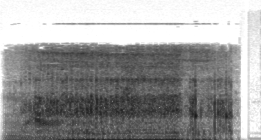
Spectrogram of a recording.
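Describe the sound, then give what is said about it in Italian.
A terrifying roar from an enraged dog: one sustained, loud, growling blast that lasts about two and a half seconds and then cuts off abruptly. “sentirono un ruggito spaventoso e videro scaraventarsi su di loro un animale di cui non avevano mai visto l'eguale.”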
